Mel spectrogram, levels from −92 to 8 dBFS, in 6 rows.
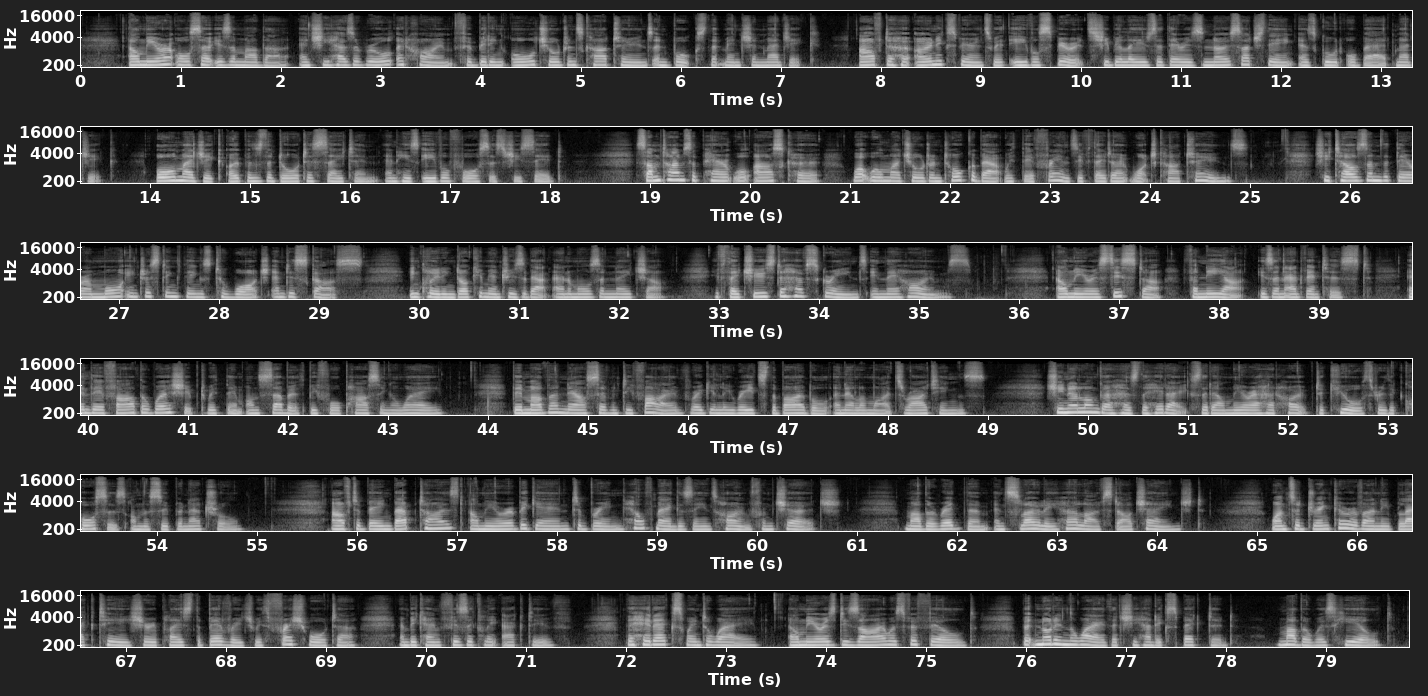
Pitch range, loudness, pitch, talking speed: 185-205 Hz, -19 LUFS, 190 Hz, 155 wpm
